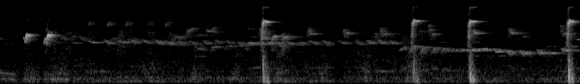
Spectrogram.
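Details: Actively singing sunbird with a song filled with sparrow-like phrases (isian gereja): a long run of quick high twitters over a thin sliding whistle, broken by several sharp loud clicks.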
